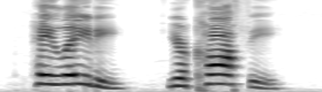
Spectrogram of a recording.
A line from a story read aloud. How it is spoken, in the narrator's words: We wave and shout in anthem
